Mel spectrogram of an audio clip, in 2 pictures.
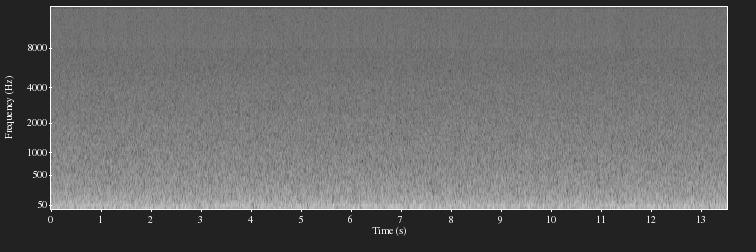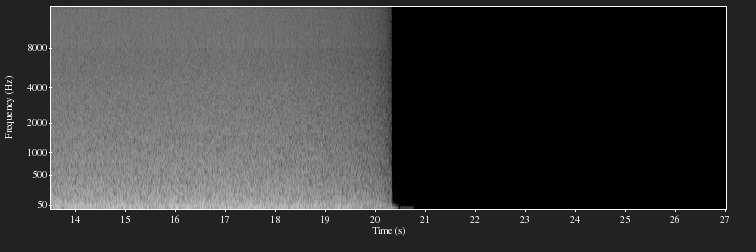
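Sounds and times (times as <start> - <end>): pink noise hiss: 0.0 - 20.4.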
